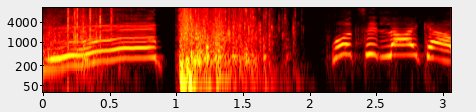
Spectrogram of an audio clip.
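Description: Something lands with a heavy, wet splash in mud.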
